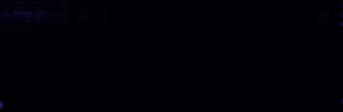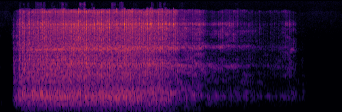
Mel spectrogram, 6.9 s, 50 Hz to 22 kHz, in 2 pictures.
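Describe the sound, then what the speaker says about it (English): Sewing machine stitching a quarter-inch seam on a quilt block, starting after several seconds of silence and running in one steady burst of about three seconds before slowing and stopping. "stitch a 1/4 inch down"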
